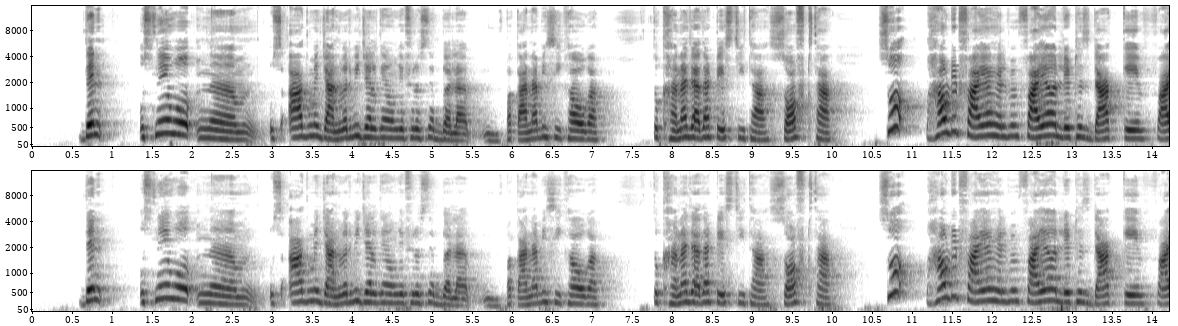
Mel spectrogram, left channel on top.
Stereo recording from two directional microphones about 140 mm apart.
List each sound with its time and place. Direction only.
1.3 s a woman's voice: 35° left (ahead or behind)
